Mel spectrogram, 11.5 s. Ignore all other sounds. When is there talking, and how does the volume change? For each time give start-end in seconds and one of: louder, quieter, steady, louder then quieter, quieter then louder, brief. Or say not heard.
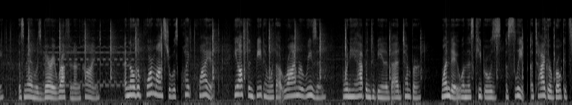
0.0-11.4 steady.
